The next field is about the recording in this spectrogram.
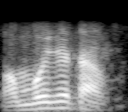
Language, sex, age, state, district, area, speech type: Bengali, male, 18-30, West Bengal, Uttar Dinajpur, urban, conversation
